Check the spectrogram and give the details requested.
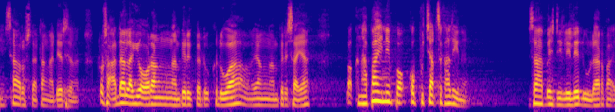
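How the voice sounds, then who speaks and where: A man giving an emotional testimonial at a business seminar, acting out the voices of the people in his story and speaking to the audience as ladies and gentlemen. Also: mid-range voice. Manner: animated, acts out dialogue, addresses audience as Bapak Ibu. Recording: long hall reverb.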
